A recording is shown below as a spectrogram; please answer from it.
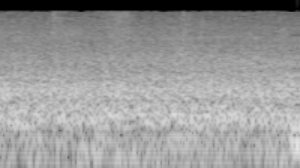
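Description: Steady, even hiss with no other event: the background noise of the recording.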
